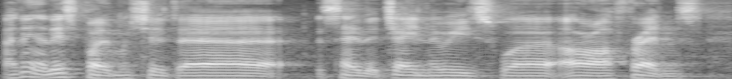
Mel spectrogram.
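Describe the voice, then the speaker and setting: A man's voice: fairly low pitch, moderate pace. A man co-hosting a casual comedic podcast, reading aloud from his teenage fan fiction and joking about it with frequent laughter. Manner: reads aloud then jokes, frequent laughs. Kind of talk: casual comedic read-through chat.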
